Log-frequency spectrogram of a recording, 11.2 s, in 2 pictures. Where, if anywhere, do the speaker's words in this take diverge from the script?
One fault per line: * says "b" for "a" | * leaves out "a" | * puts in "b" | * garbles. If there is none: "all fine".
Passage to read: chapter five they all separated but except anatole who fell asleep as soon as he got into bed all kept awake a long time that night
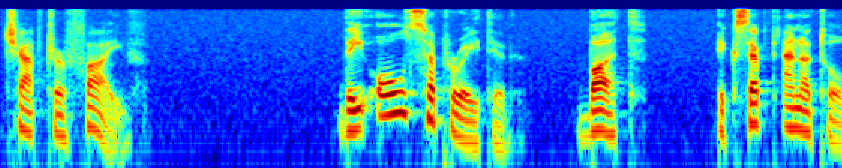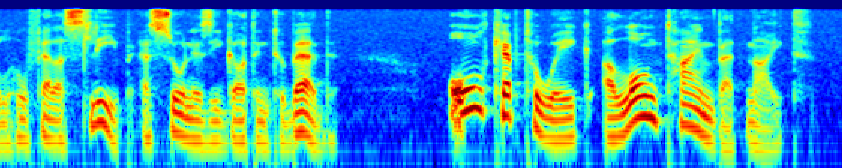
all fine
